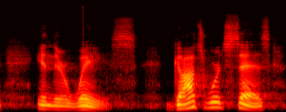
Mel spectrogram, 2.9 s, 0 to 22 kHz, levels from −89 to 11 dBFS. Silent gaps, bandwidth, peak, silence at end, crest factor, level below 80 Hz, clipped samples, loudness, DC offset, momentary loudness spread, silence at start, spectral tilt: none; 12 kHz; -8 dBFS; 0.2 s; 22 dB; -88 dBFS; under 0.1%; -29 LUFS; under 0.1%; 22 LU; 0.4 s; -5.5 dB/octave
